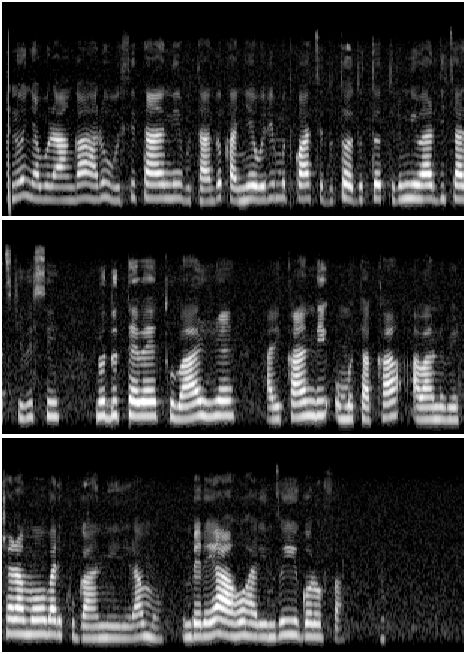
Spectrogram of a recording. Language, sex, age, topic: Kinyarwanda, female, 50+, finance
